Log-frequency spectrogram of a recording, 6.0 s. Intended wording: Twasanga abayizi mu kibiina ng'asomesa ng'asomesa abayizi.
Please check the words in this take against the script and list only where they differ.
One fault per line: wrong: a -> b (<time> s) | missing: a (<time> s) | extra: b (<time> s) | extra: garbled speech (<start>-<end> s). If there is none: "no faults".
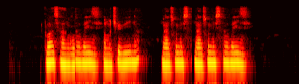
no faults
